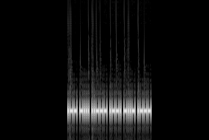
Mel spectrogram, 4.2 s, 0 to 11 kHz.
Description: Morse code, heard as a keyed tone, about 59 wpm, 700 Hz. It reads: WB2PXJ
